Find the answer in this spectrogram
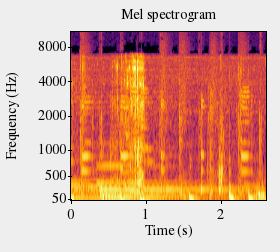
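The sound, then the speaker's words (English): A slurping sip of coffee from a cup, followed by a few short swallowing and handling noises over a steady low hum in the background. “And as uh, my custom, I'm just going to go ahead and jump right in, starting in First Corinthians uh, chapter 2, and we're going to read verses 9 and 10 after Eye take a cup of sip of my coffee here.”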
